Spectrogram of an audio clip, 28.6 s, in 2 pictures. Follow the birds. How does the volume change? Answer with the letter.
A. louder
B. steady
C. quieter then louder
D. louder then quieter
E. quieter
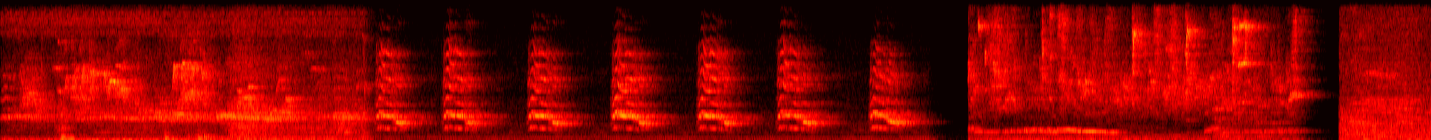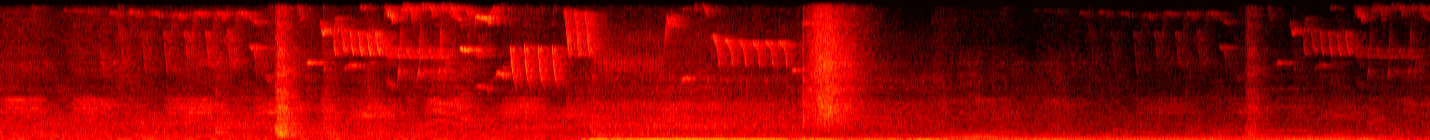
E.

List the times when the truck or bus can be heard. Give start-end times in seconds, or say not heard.
20.0-28.5.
